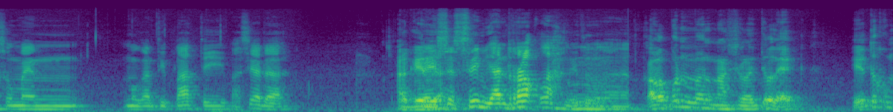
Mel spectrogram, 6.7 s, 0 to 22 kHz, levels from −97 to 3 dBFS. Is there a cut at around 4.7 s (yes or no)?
yes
